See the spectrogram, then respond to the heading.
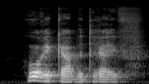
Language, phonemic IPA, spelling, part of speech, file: Dutch, /ˈɦoːreːkaːbədrɛi̯f/, horecabedrijf, noun, Nl-horecabedrijf.ogg
- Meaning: hotel or catering business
